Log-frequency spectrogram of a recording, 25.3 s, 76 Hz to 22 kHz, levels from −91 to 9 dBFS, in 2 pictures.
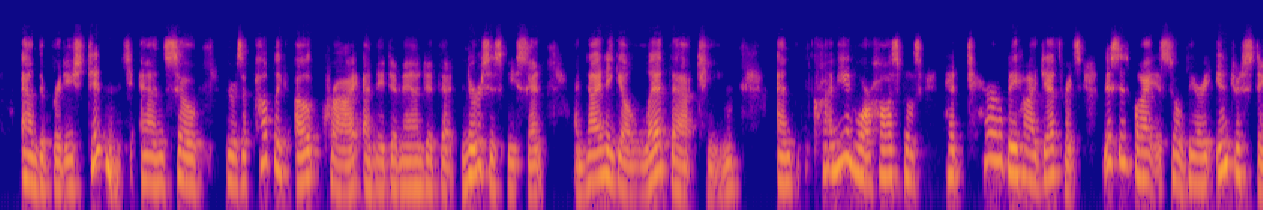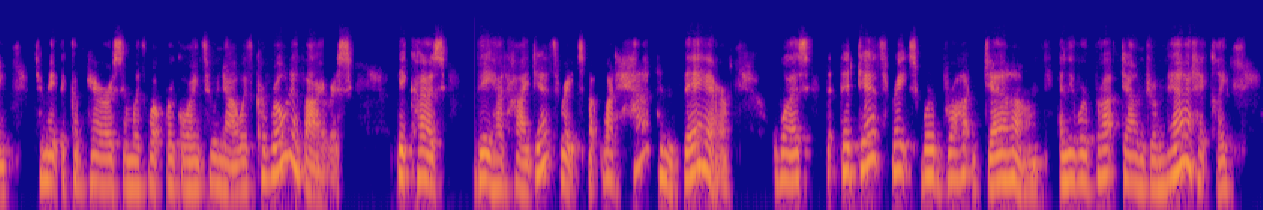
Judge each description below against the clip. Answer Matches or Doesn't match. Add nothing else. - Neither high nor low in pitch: Matches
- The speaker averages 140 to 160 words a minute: Doesn't match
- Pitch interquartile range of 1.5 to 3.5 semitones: Doesn't match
